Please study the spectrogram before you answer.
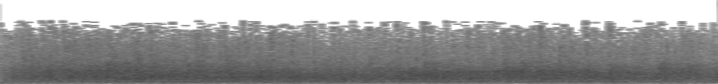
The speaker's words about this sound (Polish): Tymi słowami bardzo gorąco i serdecznie witamy i pozdrawiamy wszystkich słuchaczy Radia Maryja, widzów telewizji Trwam, a uczynimy to bardzo gorącymi oklaskami. Oklaski gorące!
